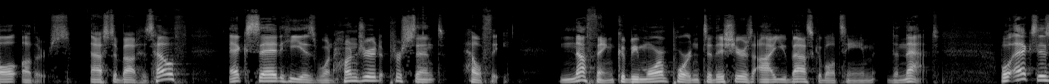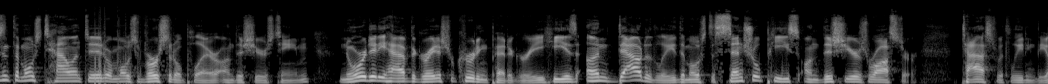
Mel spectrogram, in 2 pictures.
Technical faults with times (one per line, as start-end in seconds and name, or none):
4.12-4.66 processor overload crackle
11.44-11.90 processor overload crackle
